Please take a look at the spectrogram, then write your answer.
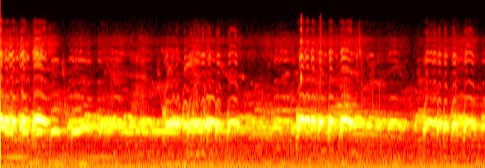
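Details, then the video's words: Several zebra doves cooing together, a busy mix of combined voices used to prompt other doves to call: continuous low, rolling, bubbling coos overlapping in bursts, with faint higher chirps from other birds. "PERKUTUT RIBUT RAME SUARA KOMBINASI"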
